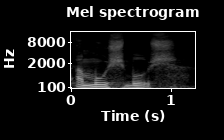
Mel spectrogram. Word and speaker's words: amuse-bouche: But I believe the word is amuse-bouche.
